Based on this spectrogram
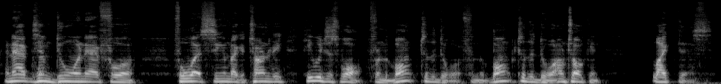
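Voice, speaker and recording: A man's voice: mid-range voice, animated, fairly quick, a little mellow, breathy edge, no echo. A man hosting a show, telling a story in blunt street slang in a casual, easygoing way. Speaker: host.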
